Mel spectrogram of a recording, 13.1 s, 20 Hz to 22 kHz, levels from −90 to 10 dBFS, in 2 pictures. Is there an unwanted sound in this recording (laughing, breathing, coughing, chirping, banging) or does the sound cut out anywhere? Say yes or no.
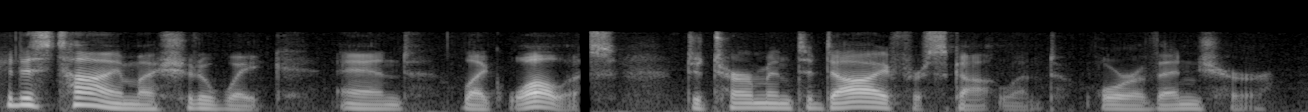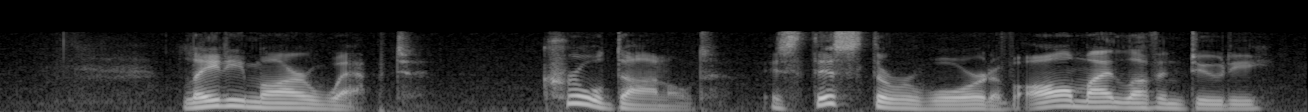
yes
